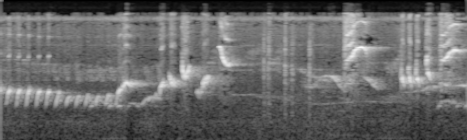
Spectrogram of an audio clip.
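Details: White-rumped shama, a champion-class bird in good singing form, gives a varied song: a rapid run of repeated descending notes, then rising slurred whistles and sharp high upsweeps with brief pauses between phrases.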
